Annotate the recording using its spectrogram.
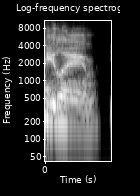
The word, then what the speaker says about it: Ghislaine: It's not Ghislaine. – Ghislaine. – Yes.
